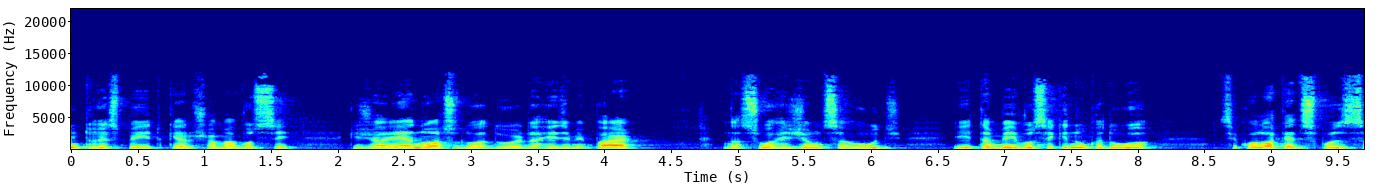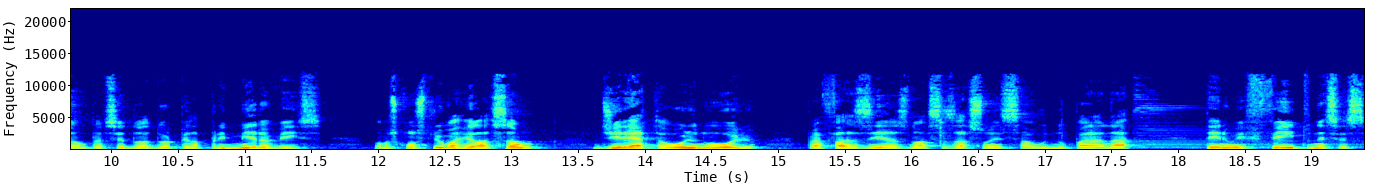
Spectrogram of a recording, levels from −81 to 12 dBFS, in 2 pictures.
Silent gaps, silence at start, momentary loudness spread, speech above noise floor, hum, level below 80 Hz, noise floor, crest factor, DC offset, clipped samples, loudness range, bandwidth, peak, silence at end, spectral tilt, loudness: none; 0 s; 13 LU; 37 dB; none; -64 dBFS; -59 dBFS; 20 dB; under 0.1%; under 0.1%; 5 LU; 12 kHz; -2 dBFS; 0 s; -6 dB/octave; -22 LUFS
